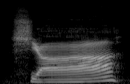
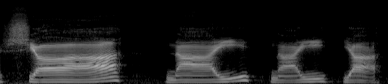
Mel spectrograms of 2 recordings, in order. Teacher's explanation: It's a held out vowel. So it's doubling down on the A.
